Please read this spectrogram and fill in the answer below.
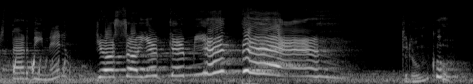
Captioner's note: bizarre raspy voice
